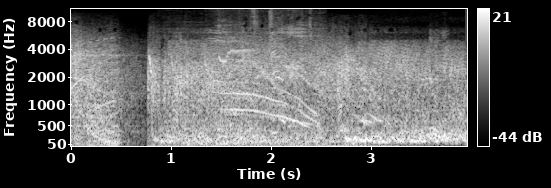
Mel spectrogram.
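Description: Energy blasts whoosh and roar.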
